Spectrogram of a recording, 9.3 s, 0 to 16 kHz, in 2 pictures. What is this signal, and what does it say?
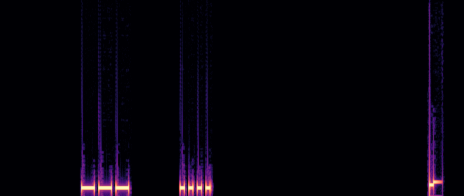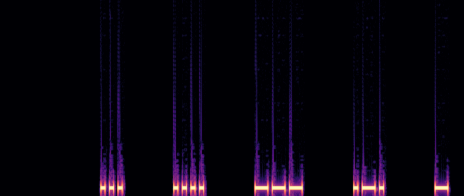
Morse code, heard as a keyed tone, about 27 wpm, spaced as for 13 wpm, 700 Hz. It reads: OH SHORT
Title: 4x Character Spacing - Top 500 Words - 28wpm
